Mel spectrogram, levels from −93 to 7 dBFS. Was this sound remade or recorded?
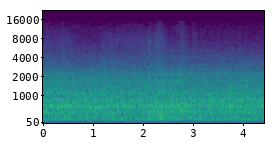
recorded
